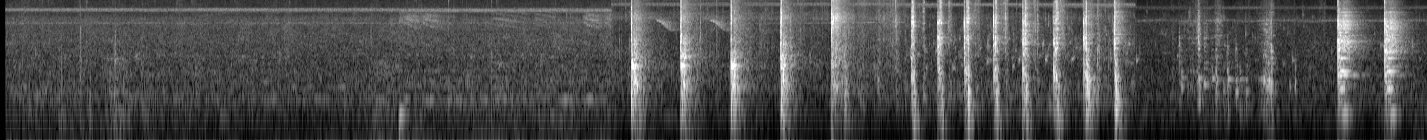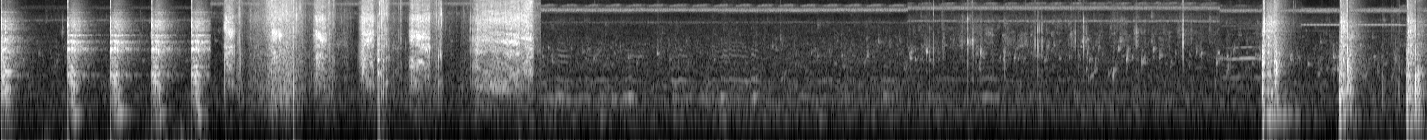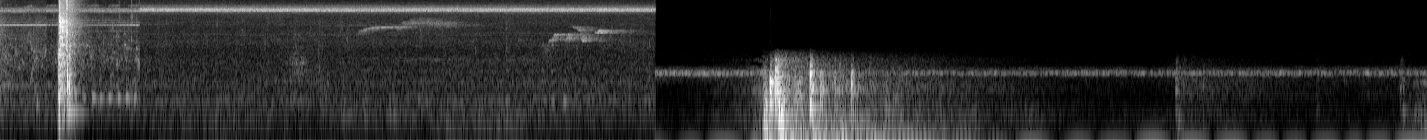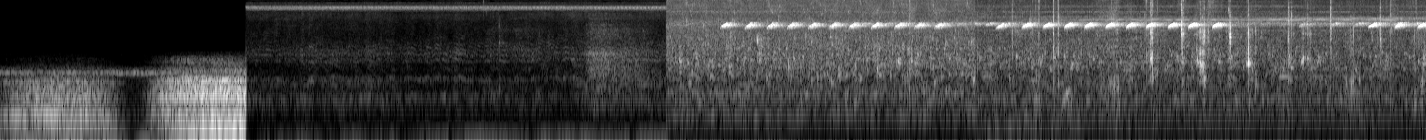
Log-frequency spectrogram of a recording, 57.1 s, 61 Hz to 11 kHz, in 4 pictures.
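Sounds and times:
high insect drone: 0:00.1 - 0:35.3, 0:45.2 - 0:57.0
sharp knocks cutting bamboo: 0:06.3 - 0:11.4, 0:13.4 - 0:19.6, 0:26.9 - 0:29.4.

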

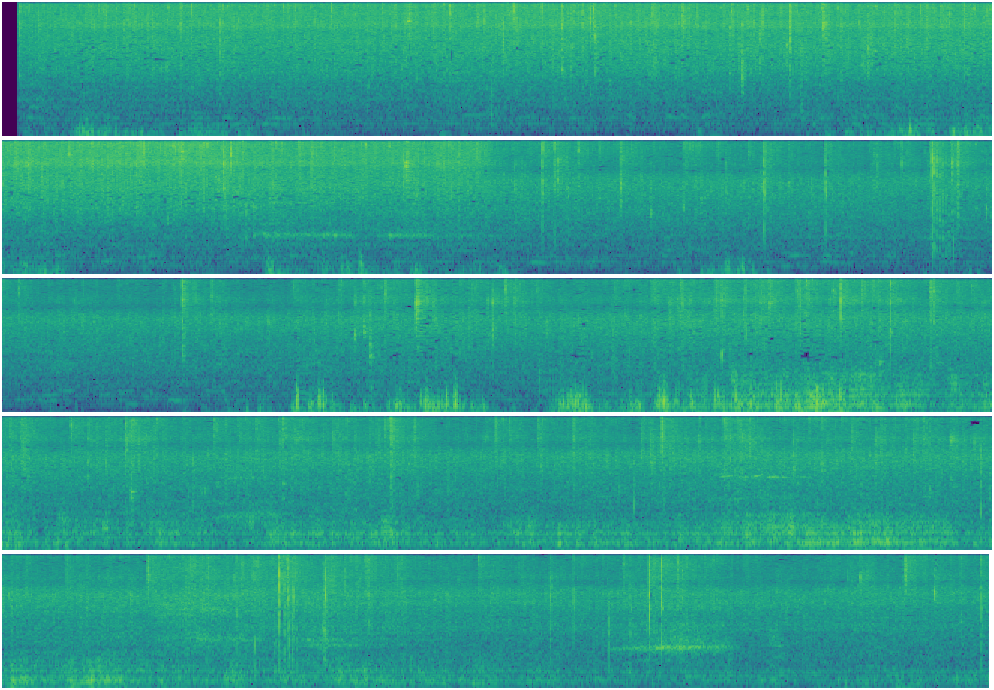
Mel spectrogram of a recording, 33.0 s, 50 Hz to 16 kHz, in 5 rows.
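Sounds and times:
heavy rain falling: 0:00.1 - 0:32.9
water drips: 0:00.1 - 0:32.9
low thunder rumbling: 0:04.6 - 0:10.2, 0:14.6 - 0:32.9.

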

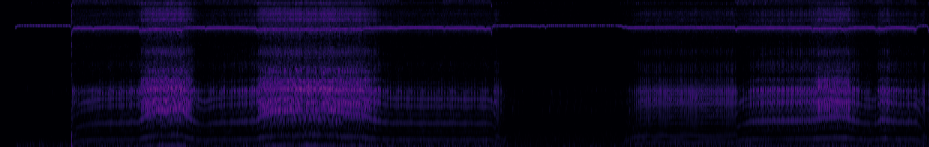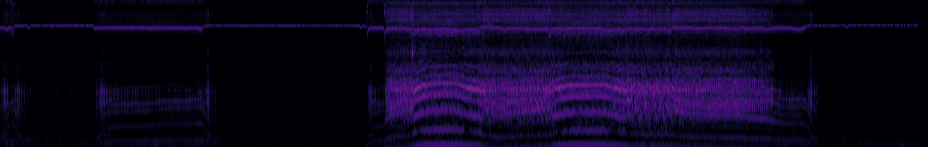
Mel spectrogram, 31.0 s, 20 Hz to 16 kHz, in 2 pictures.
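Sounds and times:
faint high whine: 0:00.2 - 0:30.9
electric drill motor whirring: 0:01.1 - 0:08.5, 0:10.4 - 0:19.2, 0:21.6 - 0:30.8.

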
